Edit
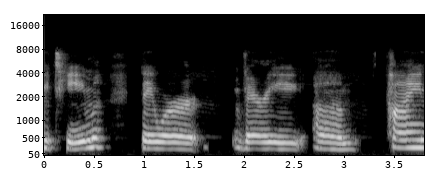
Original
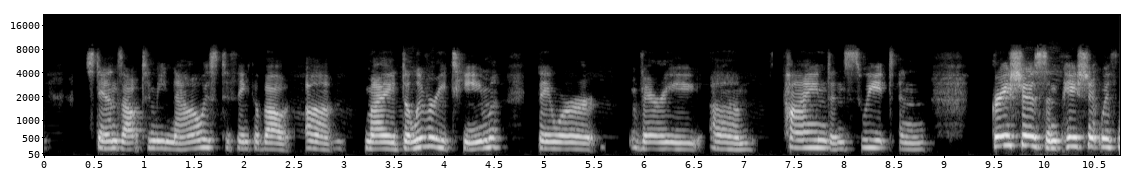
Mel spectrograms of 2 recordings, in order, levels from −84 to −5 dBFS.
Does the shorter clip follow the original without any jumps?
yes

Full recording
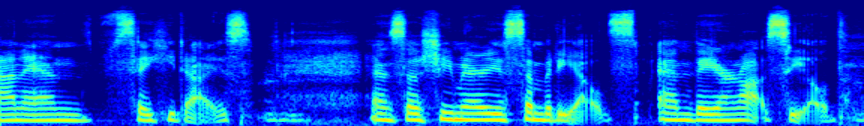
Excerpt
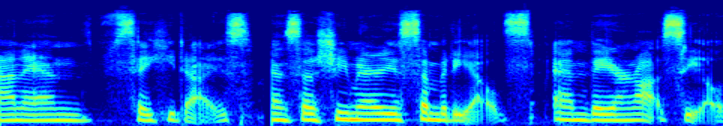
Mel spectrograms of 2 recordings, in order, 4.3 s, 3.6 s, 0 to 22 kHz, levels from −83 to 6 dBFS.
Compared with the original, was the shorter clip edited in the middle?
yes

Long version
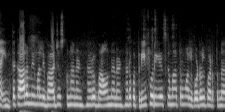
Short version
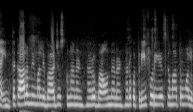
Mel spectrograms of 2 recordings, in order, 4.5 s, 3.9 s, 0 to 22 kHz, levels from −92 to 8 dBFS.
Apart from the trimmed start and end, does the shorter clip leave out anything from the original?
no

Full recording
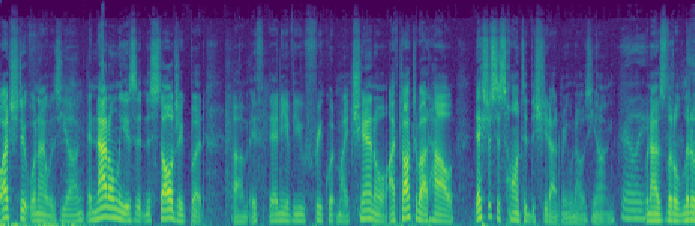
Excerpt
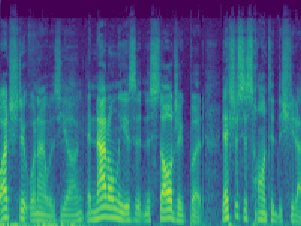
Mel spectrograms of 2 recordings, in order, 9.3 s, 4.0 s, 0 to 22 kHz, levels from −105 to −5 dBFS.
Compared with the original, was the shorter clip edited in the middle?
yes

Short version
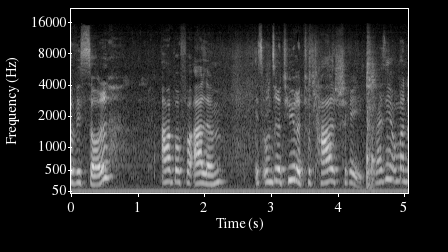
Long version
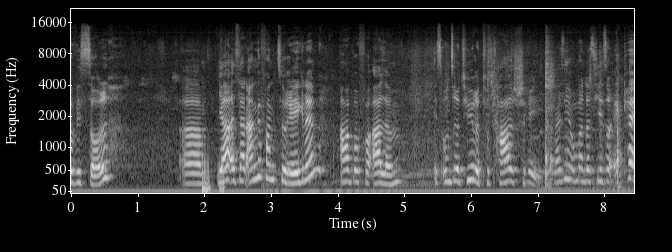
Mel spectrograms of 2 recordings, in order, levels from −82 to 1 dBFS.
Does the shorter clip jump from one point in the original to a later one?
yes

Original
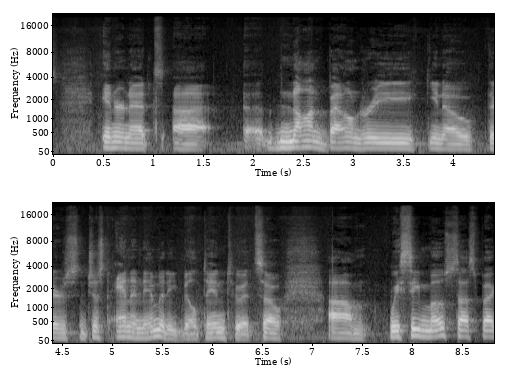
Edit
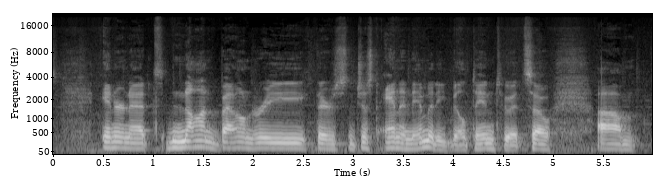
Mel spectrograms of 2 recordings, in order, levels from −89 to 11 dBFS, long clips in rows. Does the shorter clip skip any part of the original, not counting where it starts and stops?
yes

